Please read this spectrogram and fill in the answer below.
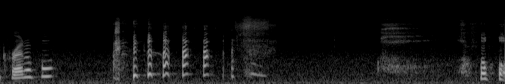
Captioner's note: laughs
